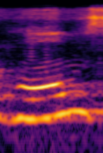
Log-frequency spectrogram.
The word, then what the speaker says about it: Holmes: और होम्स है ये नाम, इसमें एल साइलेंट होता है, ठीक है।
